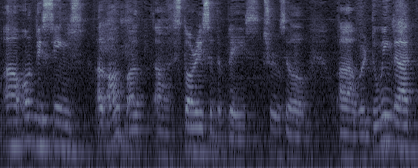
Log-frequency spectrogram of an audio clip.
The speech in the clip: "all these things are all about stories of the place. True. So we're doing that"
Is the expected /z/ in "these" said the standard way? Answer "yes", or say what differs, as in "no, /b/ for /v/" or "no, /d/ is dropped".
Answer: no, /s/ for /z/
